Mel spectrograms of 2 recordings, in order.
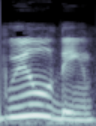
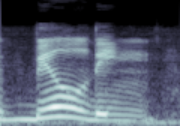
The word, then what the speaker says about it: building: Miss Irish abik bilding Jadi bukan building tapi bilding Oke bilding Irish abik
